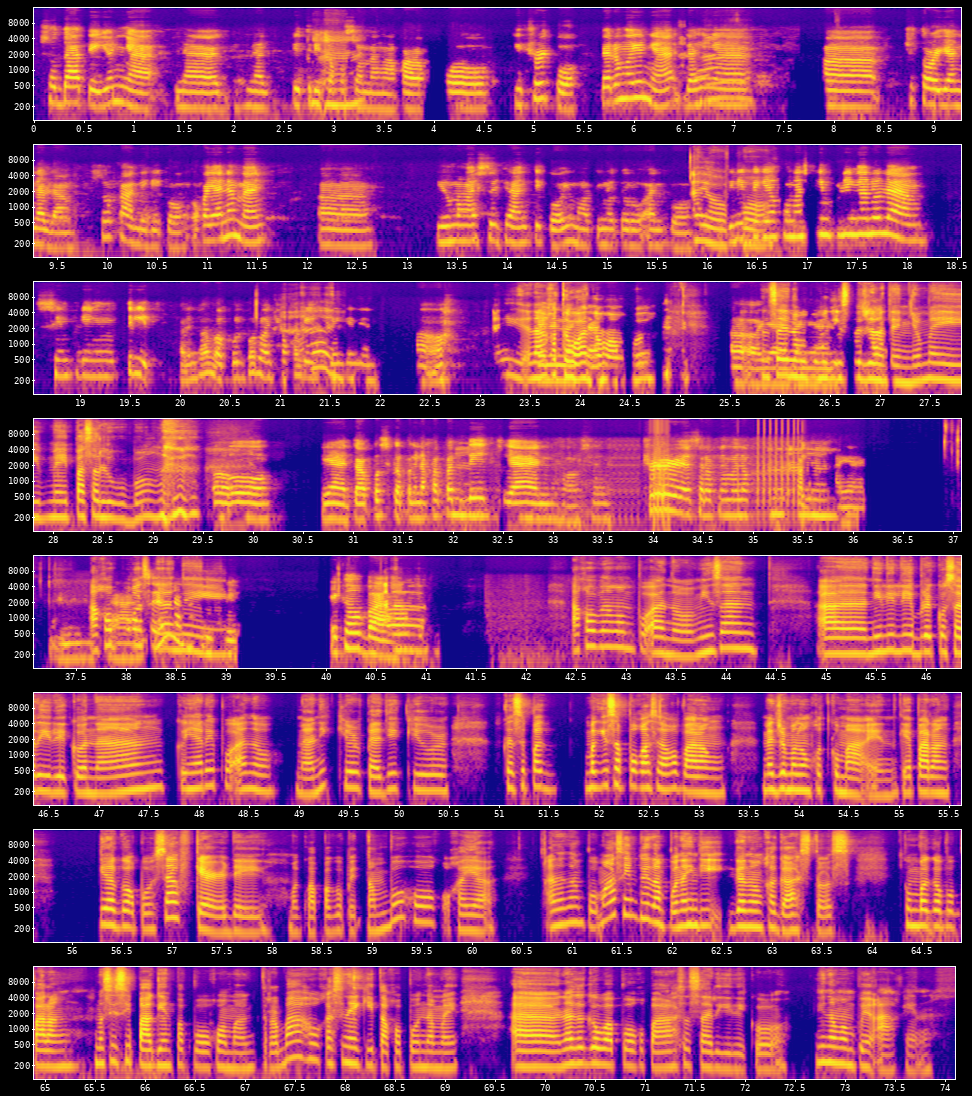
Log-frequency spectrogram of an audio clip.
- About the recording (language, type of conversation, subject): Filipino, unstructured, Paano mo ipinagdiriwang ang tagumpay sa trabaho?
- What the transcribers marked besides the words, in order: static; dog barking; chuckle; chuckle; other street noise; distorted speech; tapping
